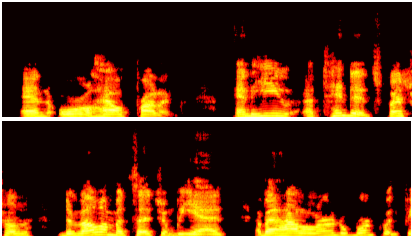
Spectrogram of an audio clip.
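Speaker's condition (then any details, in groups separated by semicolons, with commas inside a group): ALS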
